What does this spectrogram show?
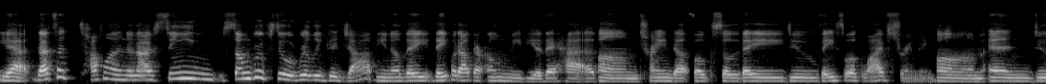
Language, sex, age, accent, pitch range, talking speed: English, female, 30-49, American, 150-185 Hz, 225 wpm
